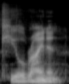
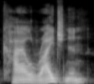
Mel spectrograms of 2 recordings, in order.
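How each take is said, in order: First: The first name sounds like 'keel'. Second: The first name sounds like 'Kyle'. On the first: The speaker calls it right. "but it's Kiel Reinen" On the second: The speaker calls it wrong. "Kind of looks like Kyle Reignen"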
